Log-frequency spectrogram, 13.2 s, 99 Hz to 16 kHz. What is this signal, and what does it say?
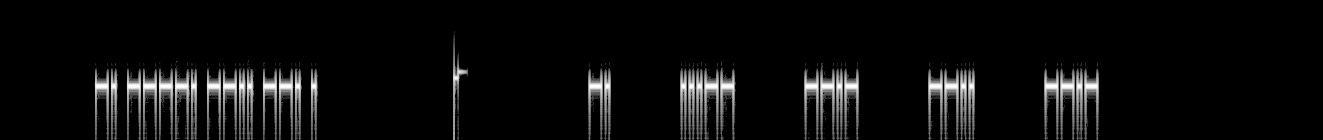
Morse code, heard as a keyed tone, about 30 wpm, spaced as for 15 wpm, 700 Hz. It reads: N9ZGE N3QZQ
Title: USA Call Signs - 5 Characters - 6x Character Spacing - 30wpm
